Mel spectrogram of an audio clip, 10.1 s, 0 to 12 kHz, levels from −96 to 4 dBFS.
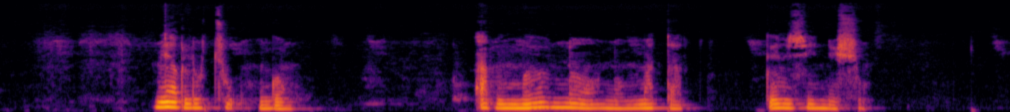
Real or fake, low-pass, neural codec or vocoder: real; 10.8 kHz; none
